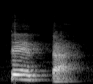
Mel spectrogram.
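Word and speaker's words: θῆτα: letra é o teta teta lembra que eu pronunciei como feta aqui você tem que pronunciar como teta por quê Porque o clássico ele requer isso a próxima letra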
